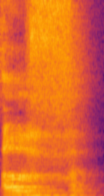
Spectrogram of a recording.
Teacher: It's spelled with an F, but it's actually a V sound. It needs to vibrate. It's not of.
